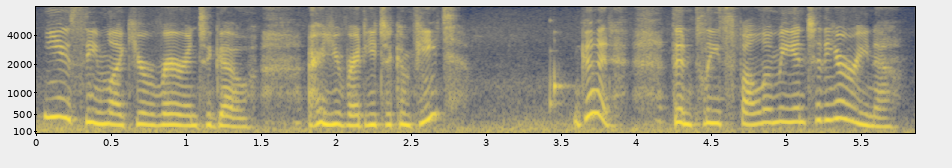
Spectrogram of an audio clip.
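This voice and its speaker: A woman's voice: high-pitched, expressive, fairly quick, slight background noise. A woman playing a polite, helpful young tournament clerk in an anime game, speaking in a courteous, slightly formal way. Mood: encouraging.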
